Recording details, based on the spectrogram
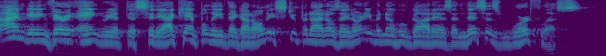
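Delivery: ordinary delivery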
